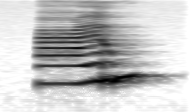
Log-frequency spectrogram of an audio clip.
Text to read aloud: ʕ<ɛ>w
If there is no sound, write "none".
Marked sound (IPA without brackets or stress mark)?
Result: ɛ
